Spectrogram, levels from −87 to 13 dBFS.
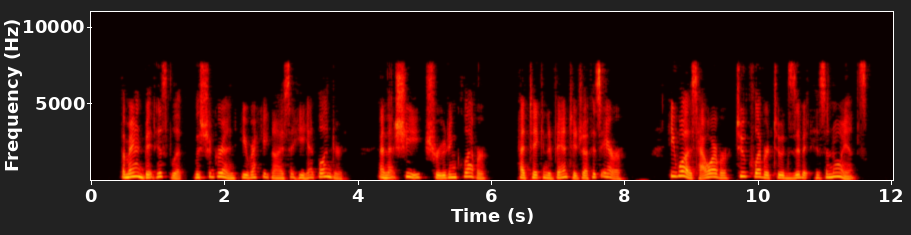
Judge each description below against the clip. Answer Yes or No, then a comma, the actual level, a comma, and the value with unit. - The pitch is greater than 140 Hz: Yes, high, 190 Hz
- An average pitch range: No, wide, 5.9 semitones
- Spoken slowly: No, average, 170 wpm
